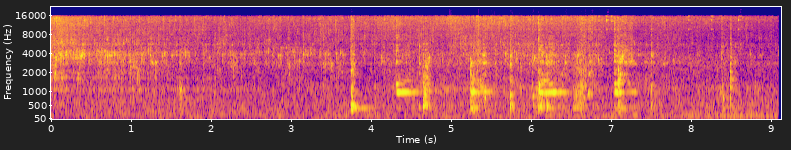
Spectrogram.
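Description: Whole biryani spices and onions frying in hot oil for a beef biryani, a steady close sizzle throughout with repeated scraping stirs and clinks of a spoon against the pot in the second half.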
